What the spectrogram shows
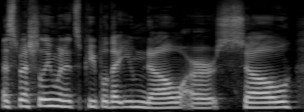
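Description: Young woman, podcast co-host, casual chat, lots of "like", low voice. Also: normal speed, clear, resonant tone. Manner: chatty, lots of "like" fillers, animated quoting.

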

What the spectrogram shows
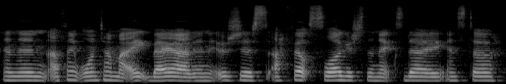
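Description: A woman's voice: fairly low pitch, little pitch movement, normal speed. A woman with a Southern US accent, chatting casually as a guest in an informal, down-to-earth way. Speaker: podcast guest, obstacle racer. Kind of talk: casual chat.

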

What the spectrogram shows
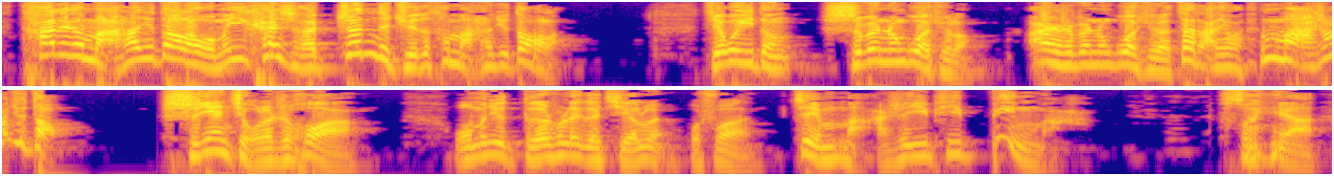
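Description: A man preaching a sermon, animated and full of rhetorical questions, closing his points with "amen". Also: on the high side.

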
